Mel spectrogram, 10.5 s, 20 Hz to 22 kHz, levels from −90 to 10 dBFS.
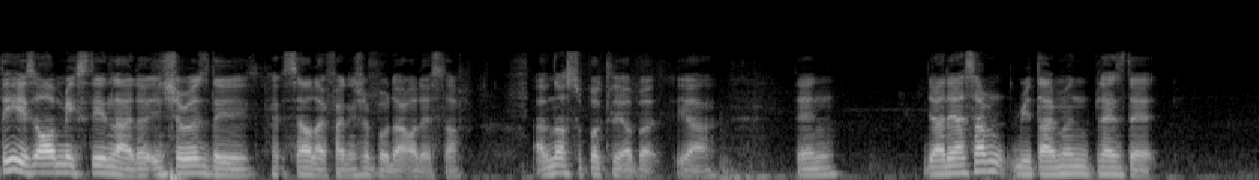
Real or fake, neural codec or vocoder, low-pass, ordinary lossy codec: real; none; none; none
